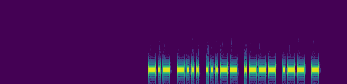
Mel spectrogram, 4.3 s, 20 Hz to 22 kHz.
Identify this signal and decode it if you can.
Morse code, heard as a keyed tone, about 40 wpm, 700 Hz. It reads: KB3JWT
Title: USA Call Signs - 6 Characters - 40wpm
